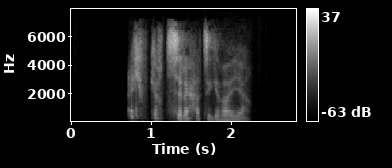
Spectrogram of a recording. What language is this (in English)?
Kabyle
